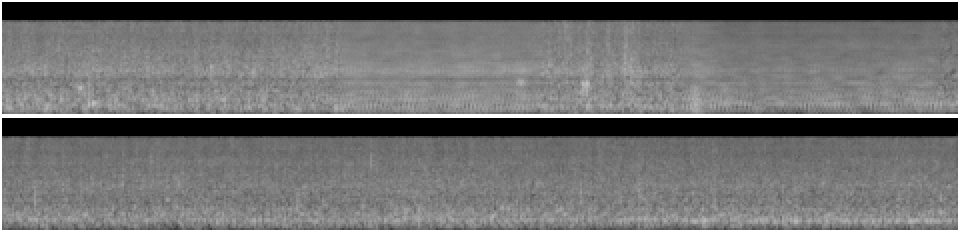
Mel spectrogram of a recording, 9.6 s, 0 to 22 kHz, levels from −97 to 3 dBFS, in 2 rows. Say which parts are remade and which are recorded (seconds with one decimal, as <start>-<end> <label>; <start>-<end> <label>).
0.0-1.7 recorded; 1.7-2.7 remade; 2.7-3.4 recorded; 3.4-4.7 remade; 4.7-9.6 recorded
